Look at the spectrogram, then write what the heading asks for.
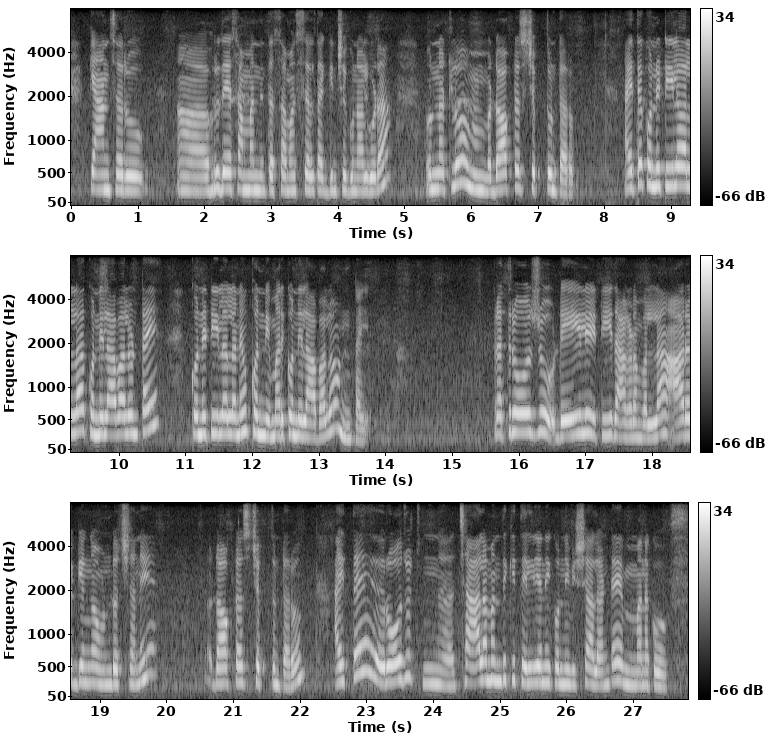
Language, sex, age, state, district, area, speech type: Telugu, female, 30-45, Telangana, Nalgonda, rural, spontaneous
